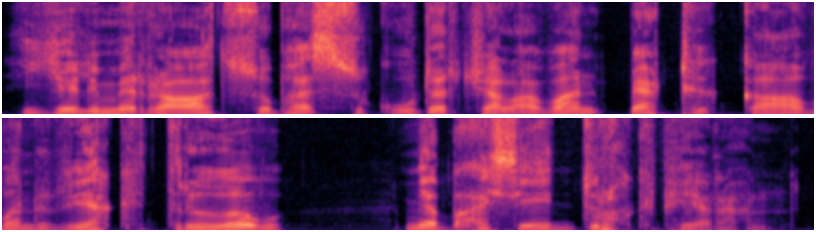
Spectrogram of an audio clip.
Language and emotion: Kashmiri, disgusted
